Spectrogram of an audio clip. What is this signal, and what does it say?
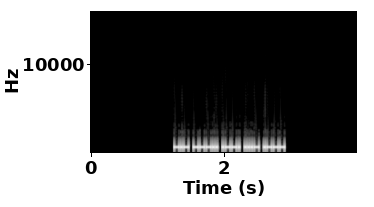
Morse code, heard as a keyed tone, about 50 wpm, 700 Hz. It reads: K8PVJ
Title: USA Call Signs Repeated 3x 50wpm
